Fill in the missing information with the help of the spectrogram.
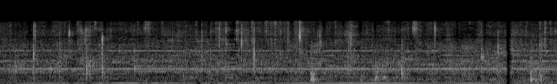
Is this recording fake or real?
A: fake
